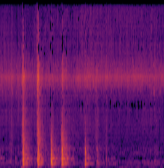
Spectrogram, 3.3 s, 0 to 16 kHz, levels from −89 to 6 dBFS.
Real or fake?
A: fake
